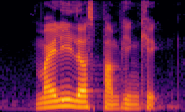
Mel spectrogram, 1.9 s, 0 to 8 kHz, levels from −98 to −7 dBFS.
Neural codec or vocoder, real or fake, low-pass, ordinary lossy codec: none; real; none; none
